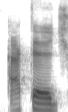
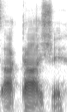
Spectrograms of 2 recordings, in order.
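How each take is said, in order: First: The title is pronounced the English way. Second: The title is pronounced the Japanese way. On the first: "Actage would be the English pronunciation" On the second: "in Japanese, they obviously because of the romanization, it's Actage"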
